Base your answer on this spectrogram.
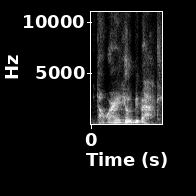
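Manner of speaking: hushed, private, half-whispered aside. Leaning in to tell Eslov out of earshot: half-whispering in character.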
